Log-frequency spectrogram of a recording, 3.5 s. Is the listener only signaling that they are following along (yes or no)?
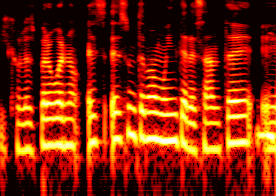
yes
